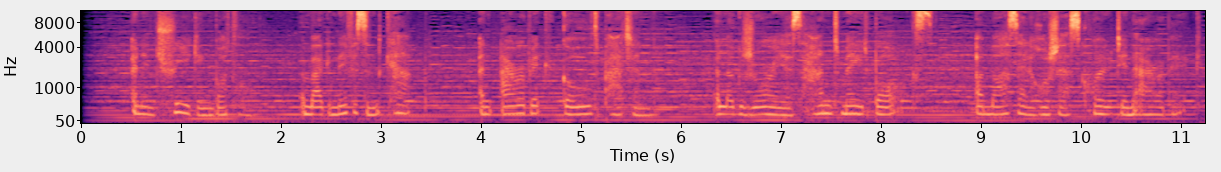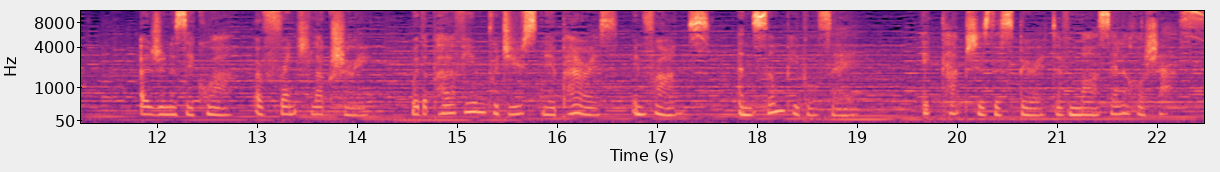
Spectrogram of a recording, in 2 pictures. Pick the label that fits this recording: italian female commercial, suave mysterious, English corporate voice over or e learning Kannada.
suave mysterious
